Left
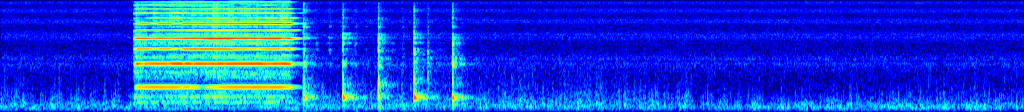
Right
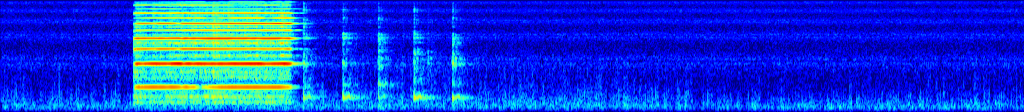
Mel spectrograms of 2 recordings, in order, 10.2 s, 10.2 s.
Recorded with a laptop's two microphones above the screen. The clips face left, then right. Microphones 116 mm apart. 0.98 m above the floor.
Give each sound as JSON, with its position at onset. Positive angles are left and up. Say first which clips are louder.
{"t": 1.3, "sound": "a violin", "louder": "right 6 dB", "side_deg": -65, "distance_m": 0.6}
{"t": 3.0, "sound": "dishes clattering", "louder": "left 11 dB", "side_deg": 80, "distance_m": 0.5}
